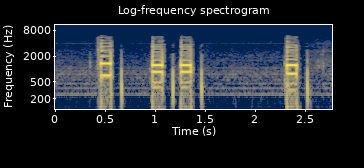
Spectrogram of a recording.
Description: DTMF, heard as telephone touch tones, tones of about 120 ms. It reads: 277 4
